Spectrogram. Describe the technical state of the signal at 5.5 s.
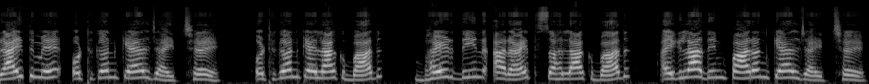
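At 5.5 s, as throughout, the speech shows Opus compression: too few bits, likely near 24 kbps, so noise-filled bands make tones grainy and rough.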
